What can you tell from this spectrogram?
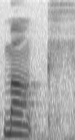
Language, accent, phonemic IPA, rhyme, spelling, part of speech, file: English, US, /mʌŋks/, -ʌŋks, monks, noun / verb, En-us-monks.ogg
- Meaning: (noun) plural of monk; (verb) third-person singular simple present indicative of monk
